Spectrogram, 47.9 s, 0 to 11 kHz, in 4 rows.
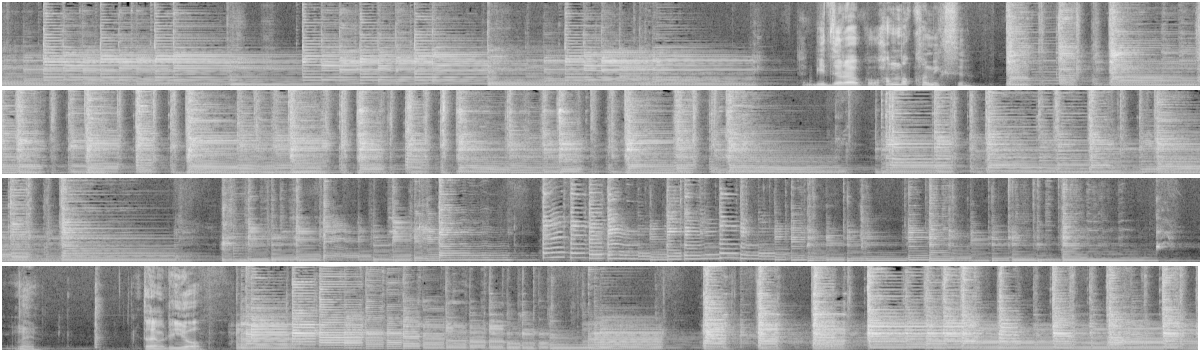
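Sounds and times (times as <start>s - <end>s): clean electric guitar: 0.0s - 47.9s.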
